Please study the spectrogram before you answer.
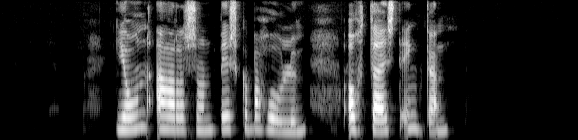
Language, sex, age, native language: Icelandic, female, 18-19, Polish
